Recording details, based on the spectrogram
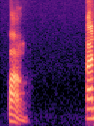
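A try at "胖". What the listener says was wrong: Nada 1 panjangin. Pang. Santai, dia kayak slow gitu, mengalir. Pang gitu, kayak orang juga bisa. Tapi nadanya tinggi. Pang gitu.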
